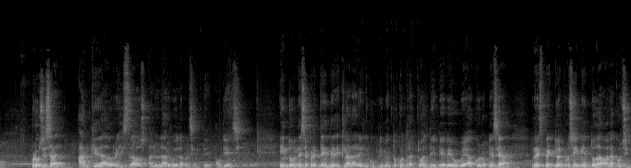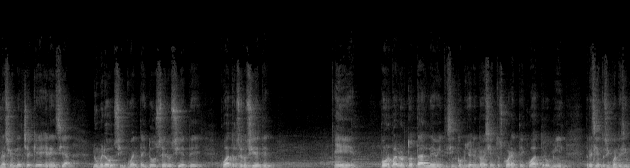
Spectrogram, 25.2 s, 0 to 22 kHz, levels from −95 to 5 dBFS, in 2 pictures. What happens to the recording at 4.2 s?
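Nothing goes wrong at 4.2 s; the audio runs through that moment intact, with no dropout, click or distortion.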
